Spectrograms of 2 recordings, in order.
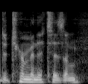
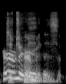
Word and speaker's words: determinism: Yeah, you said determinatism. I put a T in there, didn't it? Yes, you keep putting a T in there. Yeah, determinism.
